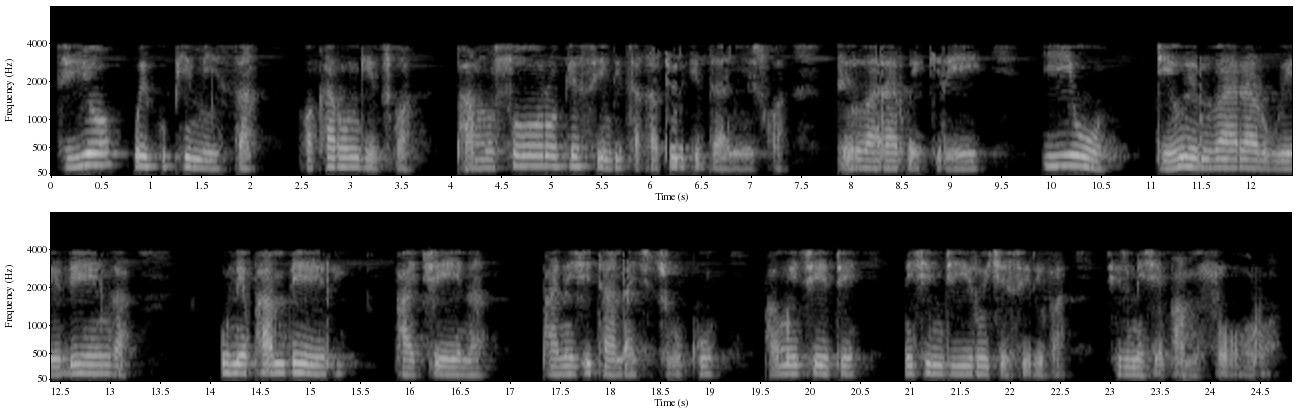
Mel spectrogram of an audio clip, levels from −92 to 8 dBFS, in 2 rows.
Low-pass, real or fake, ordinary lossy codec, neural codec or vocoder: 7.2 kHz; real; AAC, 16 kbps; none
